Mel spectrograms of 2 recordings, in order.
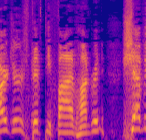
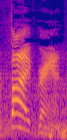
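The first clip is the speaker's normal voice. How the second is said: ordinary delivery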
